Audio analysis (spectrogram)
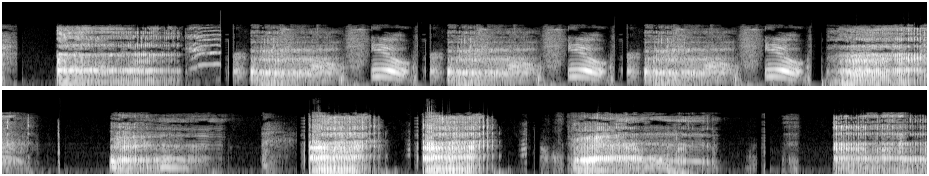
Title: Burps !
